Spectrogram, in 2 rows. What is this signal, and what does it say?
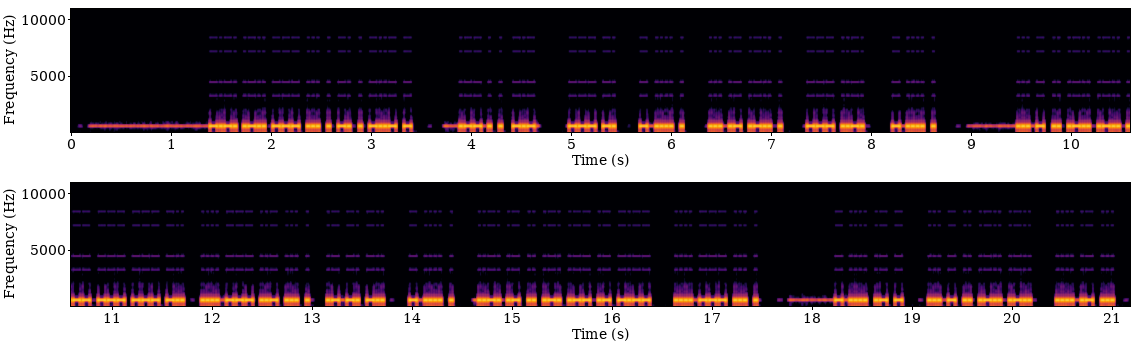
Morse code, heard as a keyed tone, about 50 wpm, 600 Hz. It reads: CLOSE NEXT WEEK ON THE SALE OF THE STILLWOOD HOUSE AND THE FAIRWAY HOSE THAT STILL HAS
